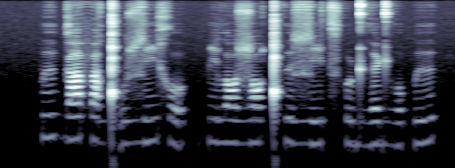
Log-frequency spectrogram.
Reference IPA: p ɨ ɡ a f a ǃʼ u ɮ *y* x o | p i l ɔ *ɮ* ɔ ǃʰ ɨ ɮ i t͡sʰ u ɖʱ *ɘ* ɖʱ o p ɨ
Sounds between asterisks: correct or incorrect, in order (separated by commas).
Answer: incorrect, correct, correct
